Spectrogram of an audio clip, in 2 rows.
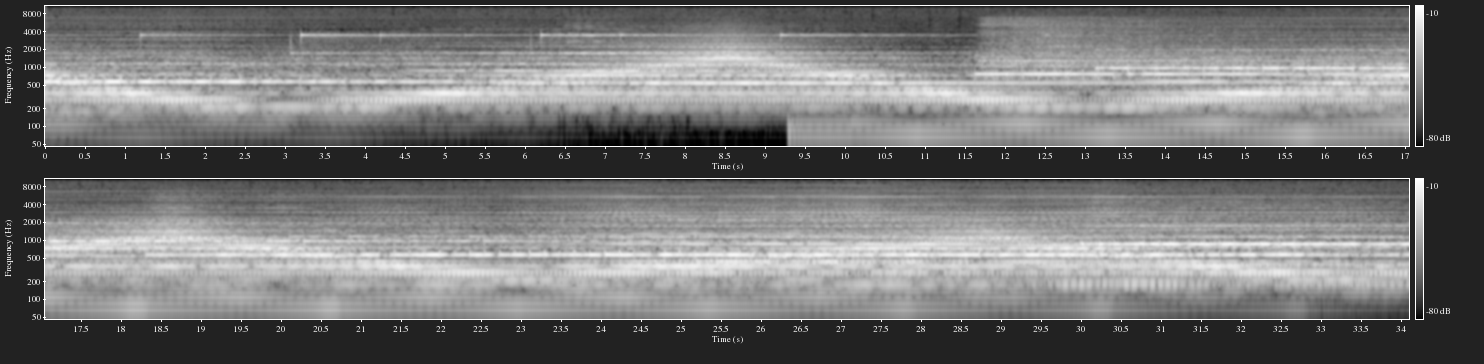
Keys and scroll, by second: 25.7 F9, 27.3 Delete, 28.9 Delete, 29.8 z, 32.0-32.9 typing, 34.0-34.1 typing.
